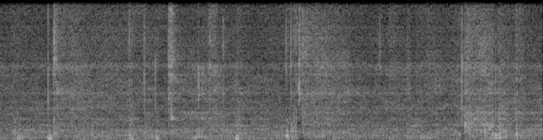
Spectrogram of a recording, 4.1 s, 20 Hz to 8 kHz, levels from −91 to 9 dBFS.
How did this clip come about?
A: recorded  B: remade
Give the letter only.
B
